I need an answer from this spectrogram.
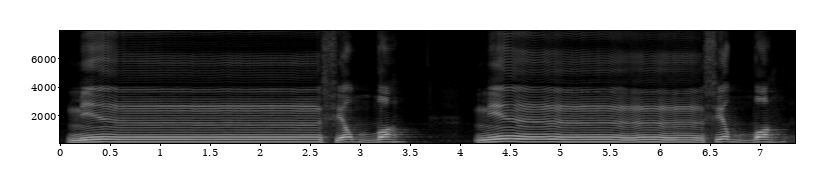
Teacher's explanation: seringki membacanya dengan mim jadi dibaca dengan mim Fid bukan mim bukan bibir ketemu bibir tapi gigi seri bertemu dengan bibir bawah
